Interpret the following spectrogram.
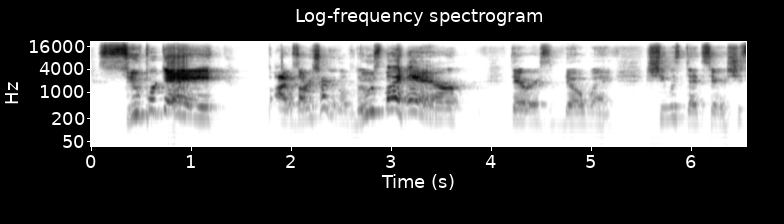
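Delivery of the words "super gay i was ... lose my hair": high, loud, stretched-out disbelief; incredulous outburst. Real, not acted. Comic to co-host on runway scam, incredulous outburst. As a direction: blurt it out high and loud, milking the absurdity. Incredulous rant about being scouted as model.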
